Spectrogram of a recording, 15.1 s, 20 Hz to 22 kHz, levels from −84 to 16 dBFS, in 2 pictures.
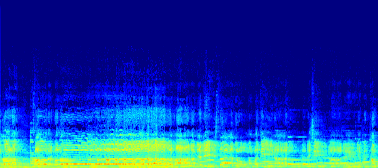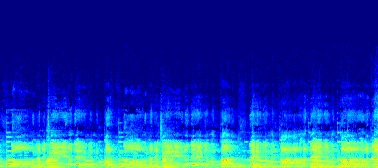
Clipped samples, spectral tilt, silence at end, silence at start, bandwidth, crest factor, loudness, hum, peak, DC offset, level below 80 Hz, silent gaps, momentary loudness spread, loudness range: under 0.1%; -4.5 dB/octave; 0 s; 0 s; 10 kHz; 16 dB; -19 LUFS; none; -4 dBFS; under 0.1%; -54 dBFS; none; 10 LU; 7 LU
